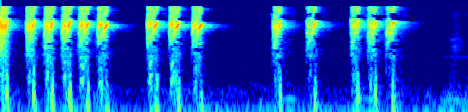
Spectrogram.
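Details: Full-voiced brown-throated sunbird song meant to lure birds: very high, sharp chips delivered in rapid runs of three to six notes, separated by short pauses.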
